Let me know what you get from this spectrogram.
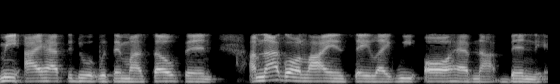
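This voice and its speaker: Her pitch very deep and low, a woman with an American accent speaks at a moderate pace with fairly even intonation. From Hartford, Connecticut. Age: 30s. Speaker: parent advocate. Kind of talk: panel discussion.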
